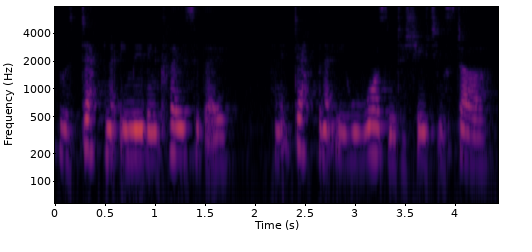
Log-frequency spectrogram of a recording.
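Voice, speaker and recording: A woman reading a children's story aloud as its author, in an expressive storytelling manner. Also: lowish voice, fast talker. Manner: expressive, with dramatic character dialogue. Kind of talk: scripted children's story narration. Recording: echoey room sound.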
